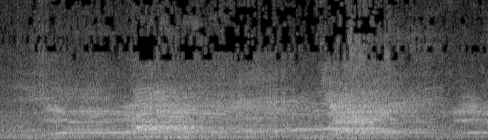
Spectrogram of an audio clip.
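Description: Sheep on a farm in the Beauce region of France bleat twice in a row, fairly close and clear, with faint voices in the background.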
